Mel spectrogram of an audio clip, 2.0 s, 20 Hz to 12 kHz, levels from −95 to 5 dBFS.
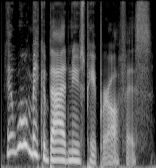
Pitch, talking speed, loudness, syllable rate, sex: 215 Hz, 215 wpm, -18 LUFS, 6.2 syllables/s, female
